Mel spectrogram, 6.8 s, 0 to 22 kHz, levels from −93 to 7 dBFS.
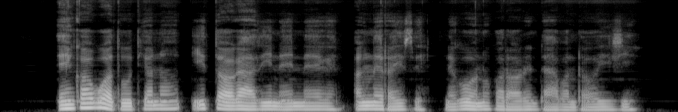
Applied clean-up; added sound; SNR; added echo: neural mask model DeepFilterNet 3.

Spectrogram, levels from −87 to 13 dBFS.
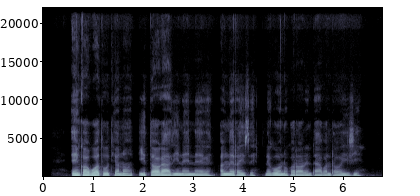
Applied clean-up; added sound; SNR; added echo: none; none; none; none.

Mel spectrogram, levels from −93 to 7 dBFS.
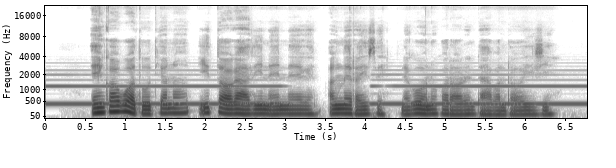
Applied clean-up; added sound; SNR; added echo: none; Wind instrument, woodwind instrument; 12 dB; none.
